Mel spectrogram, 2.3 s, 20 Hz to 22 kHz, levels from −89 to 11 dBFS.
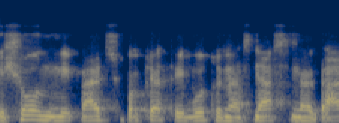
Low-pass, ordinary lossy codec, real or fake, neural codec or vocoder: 7.2 kHz; Opus, 32 kbps; fake; codec, 16 kHz, 4 kbps, FunCodec, trained on Chinese and English, 50 frames a second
